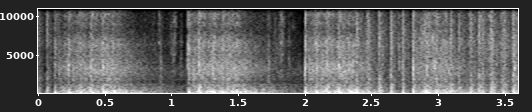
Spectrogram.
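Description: Gun in a first-person shooter video game firing short rapid bursts, three sharp clusters of shots separated by brief pauses, loud and close, with no talk.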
